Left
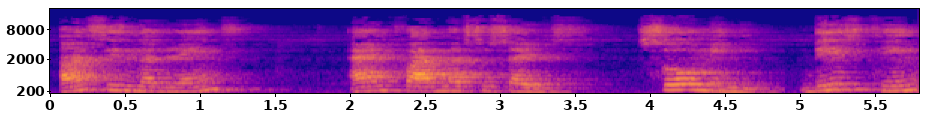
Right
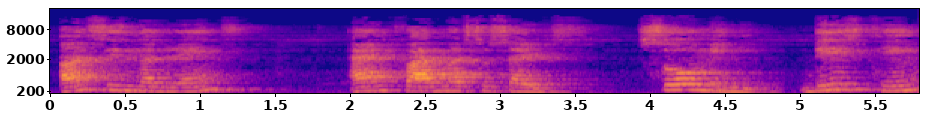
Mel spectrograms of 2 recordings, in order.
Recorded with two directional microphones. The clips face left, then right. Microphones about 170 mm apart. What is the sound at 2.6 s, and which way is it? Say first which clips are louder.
Speech: left 1 dB; 30° left (ahead or behind).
